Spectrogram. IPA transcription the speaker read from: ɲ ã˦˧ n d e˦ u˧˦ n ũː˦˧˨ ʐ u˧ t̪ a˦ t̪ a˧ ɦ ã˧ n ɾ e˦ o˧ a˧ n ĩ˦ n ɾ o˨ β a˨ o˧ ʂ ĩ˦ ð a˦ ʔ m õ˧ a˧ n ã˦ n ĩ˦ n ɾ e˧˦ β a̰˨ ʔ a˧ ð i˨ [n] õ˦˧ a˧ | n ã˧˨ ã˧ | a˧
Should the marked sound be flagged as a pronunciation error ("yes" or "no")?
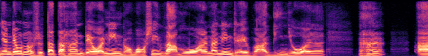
yes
